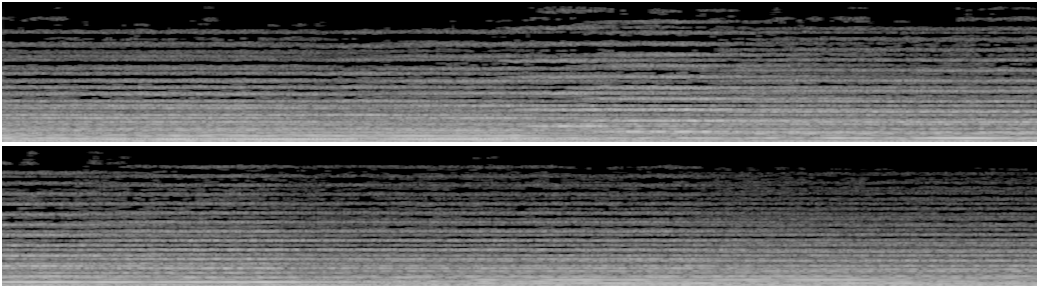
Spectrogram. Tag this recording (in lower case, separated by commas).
music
